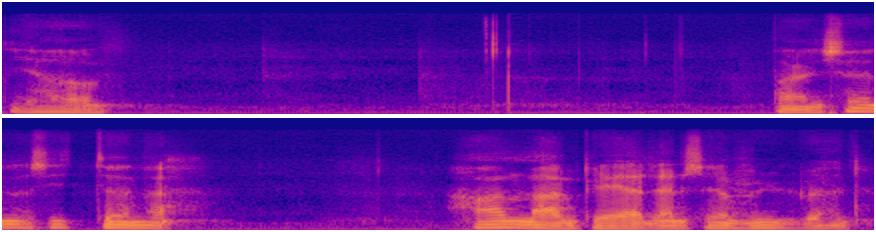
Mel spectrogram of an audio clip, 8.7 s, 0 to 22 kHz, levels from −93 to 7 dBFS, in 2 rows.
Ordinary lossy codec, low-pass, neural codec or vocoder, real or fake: none; 14.4 kHz; codec, 32 kHz, 1.9 kbps, SNAC; fake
